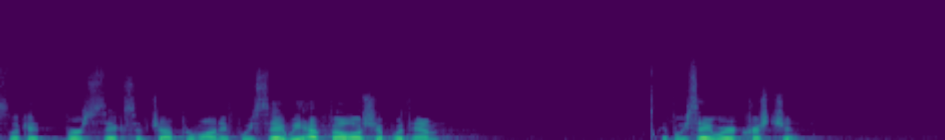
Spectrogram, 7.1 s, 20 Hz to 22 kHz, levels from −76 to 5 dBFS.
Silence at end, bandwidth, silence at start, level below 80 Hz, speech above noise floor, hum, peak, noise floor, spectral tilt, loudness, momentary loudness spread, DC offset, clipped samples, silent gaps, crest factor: 1.1 s; 11 kHz; 0.05 s; -88 dBFS; 45 dB; none; -10 dBFS; -73 dBFS; -6 dB/octave; -28 LUFS; 14 LU; under 0.1%; under 0.1%; none; 20 dB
